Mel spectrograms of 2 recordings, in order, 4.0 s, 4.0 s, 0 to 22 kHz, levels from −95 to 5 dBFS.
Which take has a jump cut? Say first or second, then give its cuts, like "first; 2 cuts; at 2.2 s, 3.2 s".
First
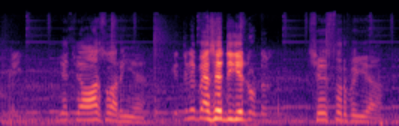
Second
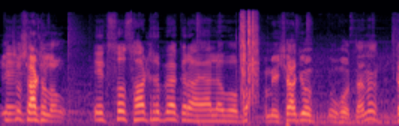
second; 1 cut; at 2.4 s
